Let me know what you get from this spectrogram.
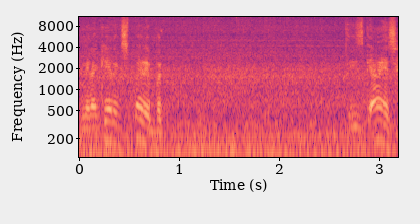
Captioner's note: none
